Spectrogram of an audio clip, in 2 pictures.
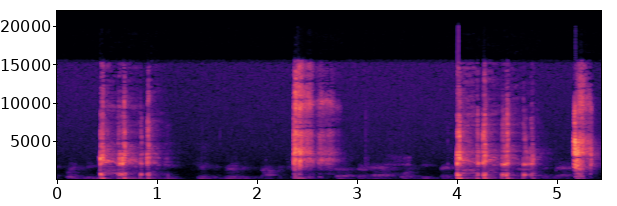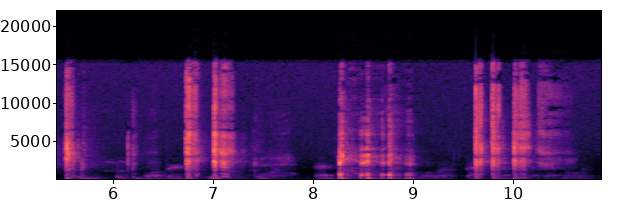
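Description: Repeated short, voiced cough bursts in clusters, deliberately produced by people taking turns.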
